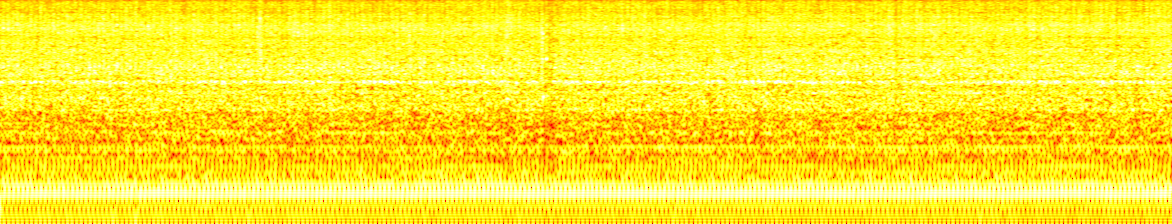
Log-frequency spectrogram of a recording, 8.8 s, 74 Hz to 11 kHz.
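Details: Troy-Bilt Storm 2420 snowblower (model 31AS6KN2B23) after ultrasonic cleaning/rebuild of its Huayi carburetor for won't-start/surging complaint: steady low single-cylinder putter, even beat, no misses or surging; smoke is only debris burning off the muffler. Normal idle, running properly.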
